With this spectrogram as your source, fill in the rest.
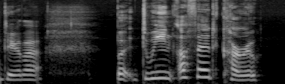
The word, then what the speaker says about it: cwrw: Actually saying cwrw is just, again, if you see like a W or a Y, if you see like a W in a space that sounds like it should be a U, say it like that. So it's a K and a Ru.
